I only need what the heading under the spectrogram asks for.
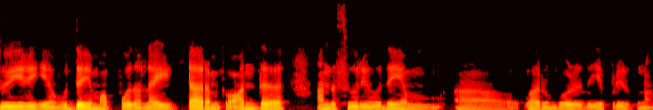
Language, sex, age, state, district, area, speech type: Tamil, female, 30-45, Tamil Nadu, Tiruvarur, rural, spontaneous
